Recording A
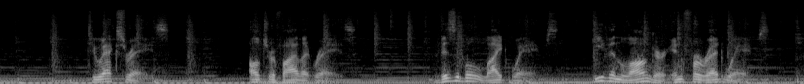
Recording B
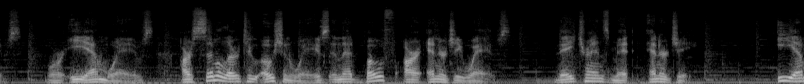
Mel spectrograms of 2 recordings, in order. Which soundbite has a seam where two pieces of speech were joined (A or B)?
A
